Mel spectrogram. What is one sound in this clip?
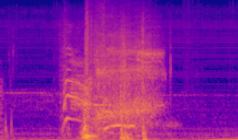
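A young woman cries out loudly into a close microphone.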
